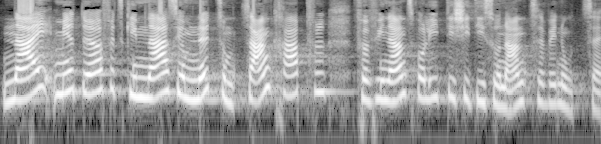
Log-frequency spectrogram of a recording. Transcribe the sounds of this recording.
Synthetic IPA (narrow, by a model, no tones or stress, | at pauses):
naɪmiːɐdœɐfətsɡ̥imnaːsjʊmnøt̚t͡sʊmt͡saŋkχapfl̩ | fyʁfinant͡spolitiʃidisonant͡səbenʊt͡sə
